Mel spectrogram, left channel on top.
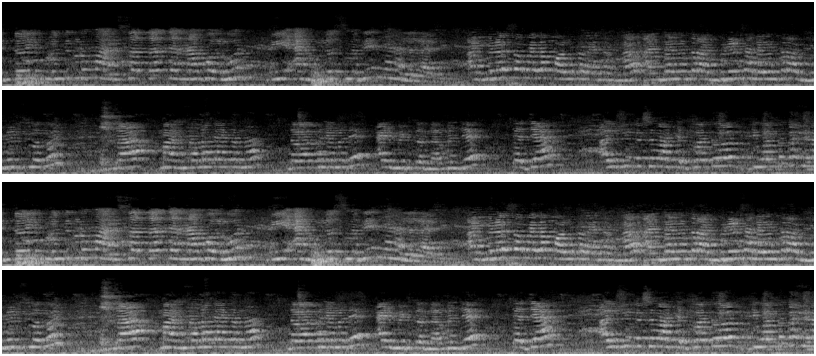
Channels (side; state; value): left; quieter; 5.1 dB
